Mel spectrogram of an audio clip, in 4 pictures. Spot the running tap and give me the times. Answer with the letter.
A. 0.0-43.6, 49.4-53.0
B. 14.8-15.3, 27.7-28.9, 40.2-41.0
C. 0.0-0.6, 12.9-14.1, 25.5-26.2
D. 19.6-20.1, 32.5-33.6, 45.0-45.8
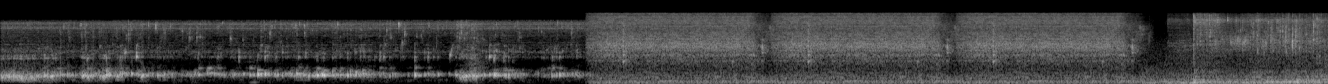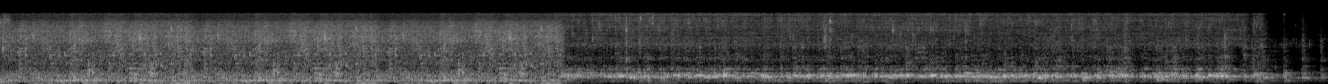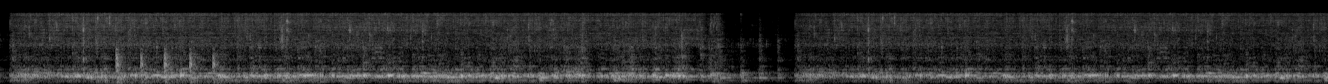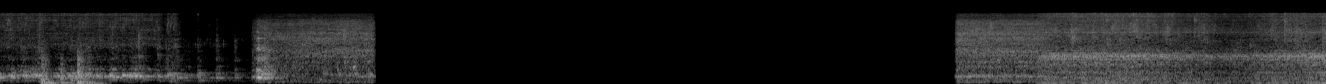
A.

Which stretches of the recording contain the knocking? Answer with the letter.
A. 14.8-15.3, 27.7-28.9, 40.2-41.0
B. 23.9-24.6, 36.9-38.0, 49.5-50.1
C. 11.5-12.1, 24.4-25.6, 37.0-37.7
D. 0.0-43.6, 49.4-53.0
A.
